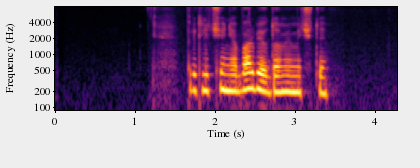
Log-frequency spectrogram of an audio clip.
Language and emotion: Russian, neutral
